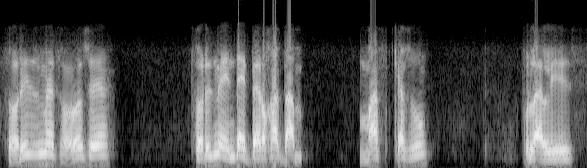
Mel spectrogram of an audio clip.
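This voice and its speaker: A man in a mid-range voice makes a prank call on the radio in a Cypriot Greek accent, begging and rambling dramatically while cooing pet names. The recording is dry and dull, typical of radio.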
